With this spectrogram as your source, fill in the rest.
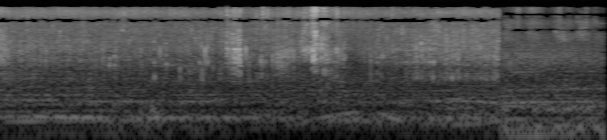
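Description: Hot oil sizzles and bubbles in a pan.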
